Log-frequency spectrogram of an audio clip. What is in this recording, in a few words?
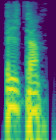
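"plth2", Proto-Indo-European; eastern origins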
